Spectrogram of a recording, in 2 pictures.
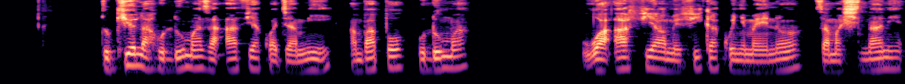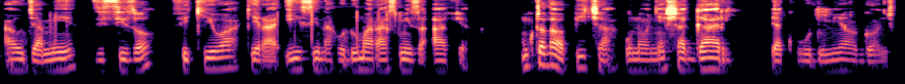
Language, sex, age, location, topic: Swahili, male, 18-24, Nairobi, health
